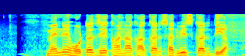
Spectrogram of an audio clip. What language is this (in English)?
Hindi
